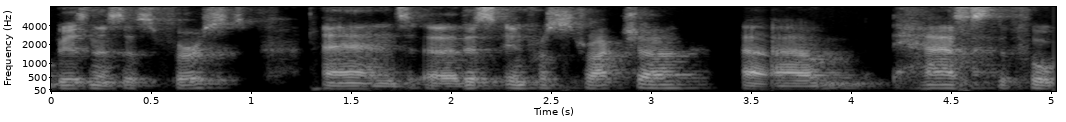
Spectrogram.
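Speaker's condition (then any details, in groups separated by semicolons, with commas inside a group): No condition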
